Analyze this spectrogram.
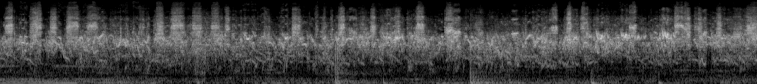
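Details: Dense high chirping and warbling from a budgerigar colony kept in an aviary, bursts of twittering overlapping without a break.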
